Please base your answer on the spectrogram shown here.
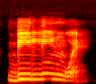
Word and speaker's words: bilingüe: And when it is with the G-U-E, with the diéresis, the two dots, you pronounce it as well, okay? Like the examples here, pingüino, bilingüe, okay?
